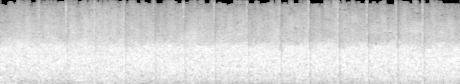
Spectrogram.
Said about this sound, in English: Can we have another round of applause for these guys?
